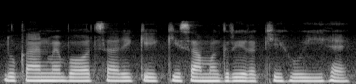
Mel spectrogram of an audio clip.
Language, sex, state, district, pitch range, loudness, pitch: Hindi, female, Gujarat, Valsad, 165-175 Hz, -12 LUFS, 170 Hz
